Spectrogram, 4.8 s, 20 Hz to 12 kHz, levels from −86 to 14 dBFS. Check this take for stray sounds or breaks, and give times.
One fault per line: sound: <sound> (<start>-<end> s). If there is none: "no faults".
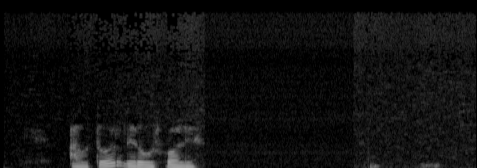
no faults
